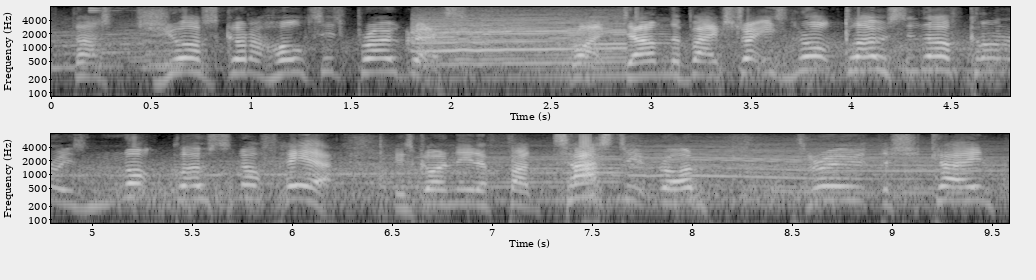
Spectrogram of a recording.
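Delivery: fast, keyed-up race commentary; live play-by-play. Real, not acted. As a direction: call the race as it unfolds.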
